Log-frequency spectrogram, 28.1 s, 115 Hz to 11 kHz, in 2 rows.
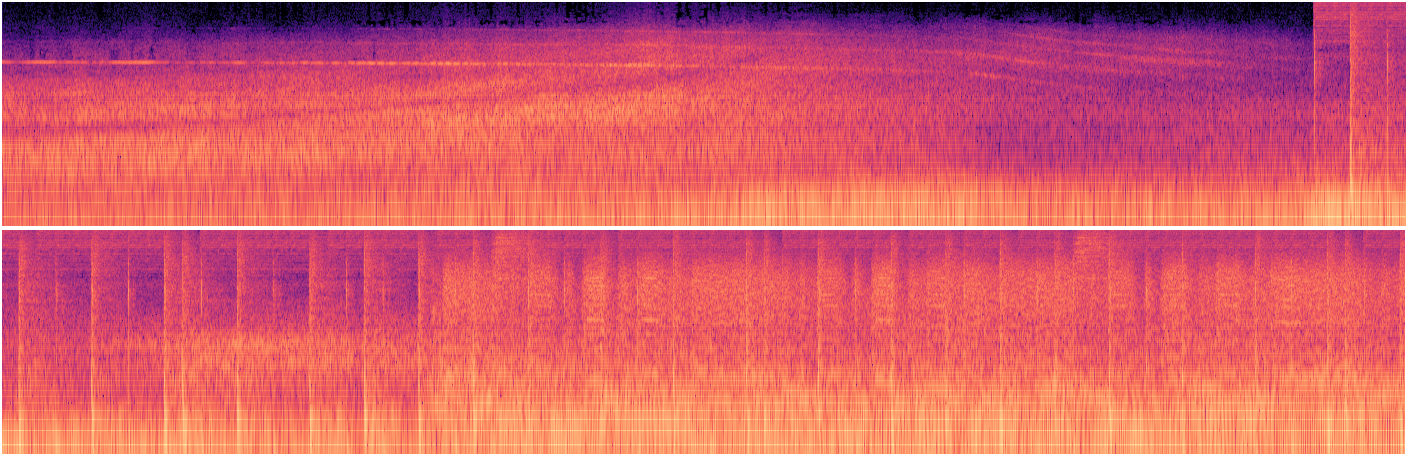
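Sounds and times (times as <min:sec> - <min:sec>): jet aircraft passing by: 0:00.0 - 0:28.0
loud music with hard drums: 0:13.1 - 0:28.0.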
